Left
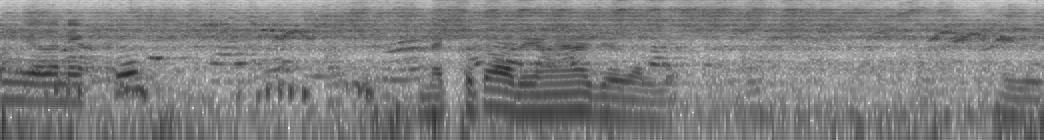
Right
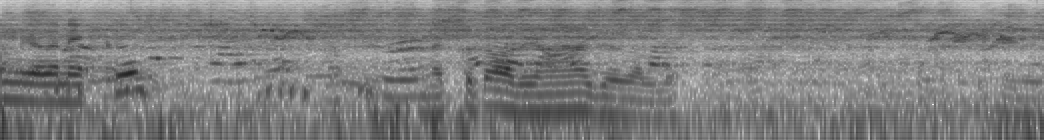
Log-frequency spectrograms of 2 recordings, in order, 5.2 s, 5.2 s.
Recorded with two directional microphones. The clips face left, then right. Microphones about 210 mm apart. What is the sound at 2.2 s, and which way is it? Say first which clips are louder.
Speech: left 4 dB; 15° left (ahead or behind).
